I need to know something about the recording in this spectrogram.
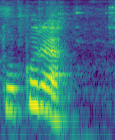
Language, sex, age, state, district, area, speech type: Odia, female, 45-60, Odisha, Koraput, urban, read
